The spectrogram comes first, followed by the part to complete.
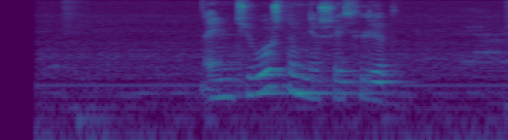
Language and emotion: Russian, neutral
